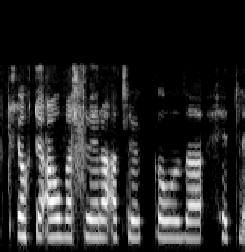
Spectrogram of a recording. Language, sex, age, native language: Icelandic, female, 10, Icelandic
